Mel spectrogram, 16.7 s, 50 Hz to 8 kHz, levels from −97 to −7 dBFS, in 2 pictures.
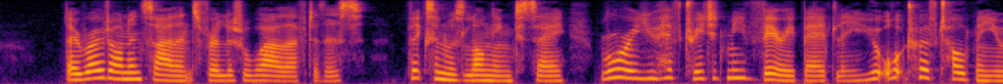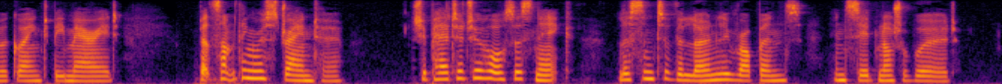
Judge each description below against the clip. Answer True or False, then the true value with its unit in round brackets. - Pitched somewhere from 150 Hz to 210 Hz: True (190 Hz)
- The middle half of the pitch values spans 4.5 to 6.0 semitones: True (5.5 semitones)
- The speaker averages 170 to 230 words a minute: True (195 wpm)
